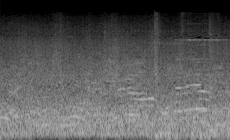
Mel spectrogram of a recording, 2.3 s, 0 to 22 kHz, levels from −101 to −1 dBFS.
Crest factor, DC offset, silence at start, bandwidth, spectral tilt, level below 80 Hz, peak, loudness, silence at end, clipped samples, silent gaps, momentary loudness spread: 12 dB; under 0.1%; 0 s; 16 kHz; -5 dB/octave; -52 dBFS; -20 dBFS; -33 LUFS; 0 s; under 0.1%; none; 2 LU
